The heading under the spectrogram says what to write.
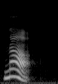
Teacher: That is 那, also the fourth tone.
